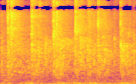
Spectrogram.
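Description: Rhythmic tapping, a quick even run of sharp strikes at about four a second over a low rumble.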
